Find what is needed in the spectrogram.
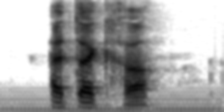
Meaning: third-person singular future of attaquer
- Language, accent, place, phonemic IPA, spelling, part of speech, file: French, France, Lyon, /a.ta.kʁa/, attaquera, verb, LL-Q150 (fra)-attaquera.wav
